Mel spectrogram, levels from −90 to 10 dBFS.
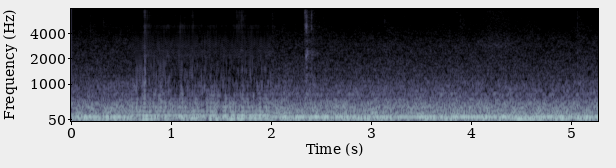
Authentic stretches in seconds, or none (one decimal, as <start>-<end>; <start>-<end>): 0.0-0.6; 2.0-5.3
